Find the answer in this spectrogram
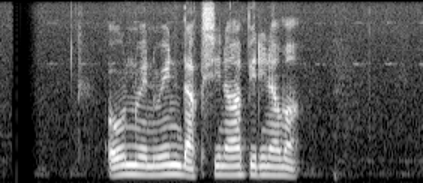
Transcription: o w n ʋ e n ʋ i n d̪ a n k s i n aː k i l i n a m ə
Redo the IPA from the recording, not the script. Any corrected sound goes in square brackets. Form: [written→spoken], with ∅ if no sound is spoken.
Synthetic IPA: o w n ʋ e n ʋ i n d̪ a [n→∅] k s i n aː [k→p] i [l→ɾ] i n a m [ə→a]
